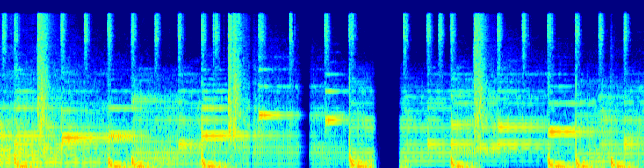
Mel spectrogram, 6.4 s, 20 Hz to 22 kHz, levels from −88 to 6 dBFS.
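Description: The whole clip carries overlap-add ripple: the level swings by about 60 dB at a rate of around 100 Hz, producing a metallic buzz with extra tones around each note. This comes from frames being windowed and resummed with an overlap whose gains don't add to a constant, so every frame boundary dips. From 2.13 to 3.67 s there are repeated stalls (stutter). Over that stretch the audio halts 22 times, each gap bridged by continuing the previous sound. The longest gap is 113 ms, and 355 ms in total, about 23% of the span, is filled this way. Nothing is skipped, but the sound drags and catches because packets kept arriving late and the jitter buffer kept draining. At 3.73 to 4.01 s a call audio freeze inserts 262 ms, of which 190 ms decays to silence before playback resumes where it stopped. The likely cause is a delivery hold-up that emptied the buffer and pushed the delay out by the same 262 ms. 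Between 5.03 and 5.67 s a jitter buffer slow-down stretches the audio to 89% speed at unchanged pitch, adding 78 ms. The receiver built up a reserve by repeating single pitch periods, which draws sounds out.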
